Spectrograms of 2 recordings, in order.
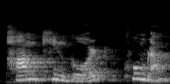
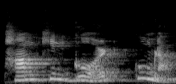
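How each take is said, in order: No difference in how they are said.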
